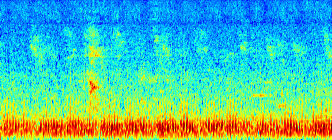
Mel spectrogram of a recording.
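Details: A domestic cat purring: a steady low rumble throbbing in quick regular pulses for the whole stretch, with faint higher rustles and soft background noise above it.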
